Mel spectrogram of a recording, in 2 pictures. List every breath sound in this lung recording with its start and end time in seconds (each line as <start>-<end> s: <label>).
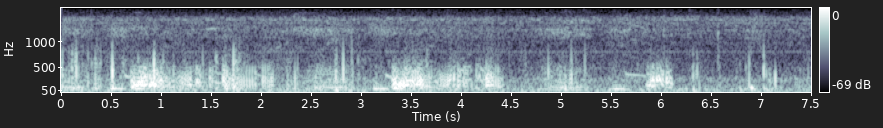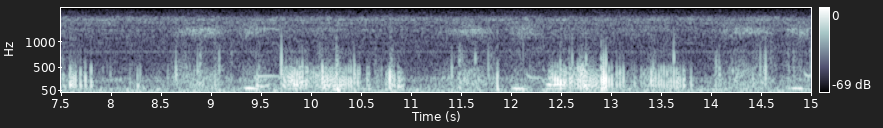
0.61-2.11 s: exhalation
2.16-3.06 s: inhalation
3.25-4.48 s: exhalation
4.71-5.33 s: inhalation
4.71-5.33 s: rhonchi
5.58-5.83 s: wheeze
5.58-6.26 s: exhalation
8.54-9.20 s: inhalation
9.30-9.70 s: wheeze
9.71-10.61 s: exhalation
11.35-11.97 s: inhalation
11.99-12.31 s: wheeze
12.39-13.26 s: exhalation
12.39-13.26 s: rhonchi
